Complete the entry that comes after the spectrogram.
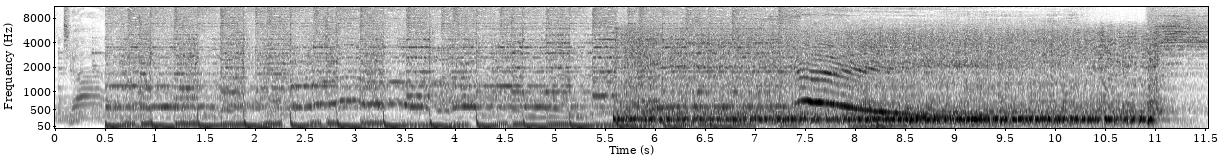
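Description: A loud electronic dance track plays with a pounding four-on-the-floor beat and bright synth chords, then builds into a sustained rising synth swell before cutting off abruptly.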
